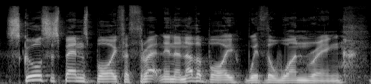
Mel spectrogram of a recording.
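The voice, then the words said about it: Newsreader voice. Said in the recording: “I'll read it in my best news voice.”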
